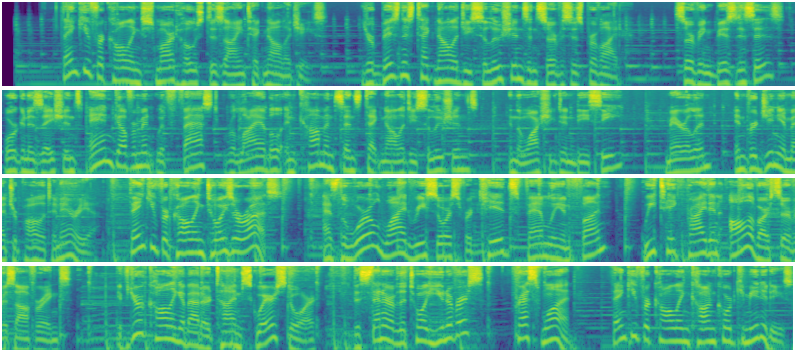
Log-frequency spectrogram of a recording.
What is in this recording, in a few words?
ON HOLD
